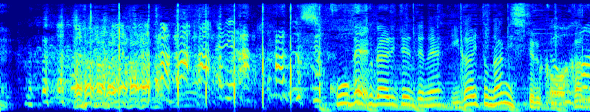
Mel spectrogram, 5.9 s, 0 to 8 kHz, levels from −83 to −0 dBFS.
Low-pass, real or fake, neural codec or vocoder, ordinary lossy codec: 7.2 kHz; real; none; none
